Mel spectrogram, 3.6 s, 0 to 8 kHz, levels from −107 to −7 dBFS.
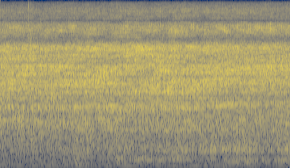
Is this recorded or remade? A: recorded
